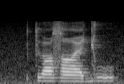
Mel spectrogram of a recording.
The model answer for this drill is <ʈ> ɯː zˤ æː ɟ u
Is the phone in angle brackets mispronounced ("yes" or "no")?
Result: yes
